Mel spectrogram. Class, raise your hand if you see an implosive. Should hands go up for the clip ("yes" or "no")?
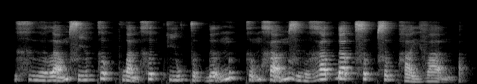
yes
